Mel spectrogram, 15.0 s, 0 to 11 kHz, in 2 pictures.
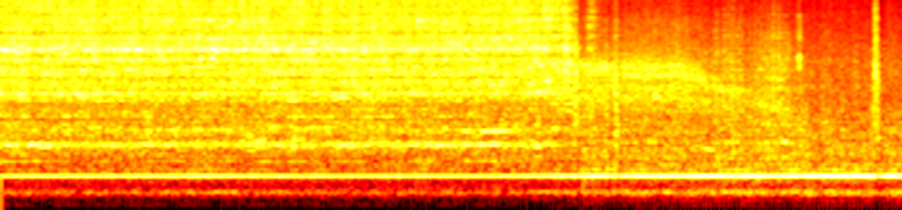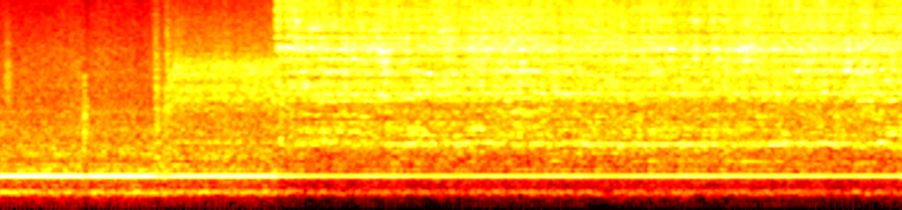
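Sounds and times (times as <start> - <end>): saw blade cutting wood: 9.8 - 15.0.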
